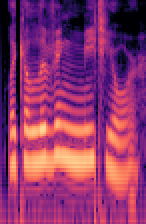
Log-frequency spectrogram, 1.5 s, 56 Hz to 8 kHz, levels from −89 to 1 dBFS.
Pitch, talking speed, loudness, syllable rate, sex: 220 Hz, 165 wpm, -16 LUFS, 4.7 syllables/s, female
